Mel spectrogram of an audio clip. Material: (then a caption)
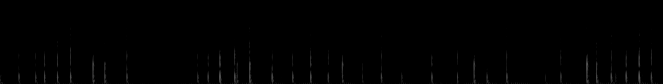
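Plastic. Short polished fingernails tap and lightly scratch a flat, solid white plastic cutting board. About 33 crisp, dry clicks with almost no ring come at a varying pace, some in quick clusters and others spaced apart, over a faint hiss. A light scratching texture sits beneath the taps.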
